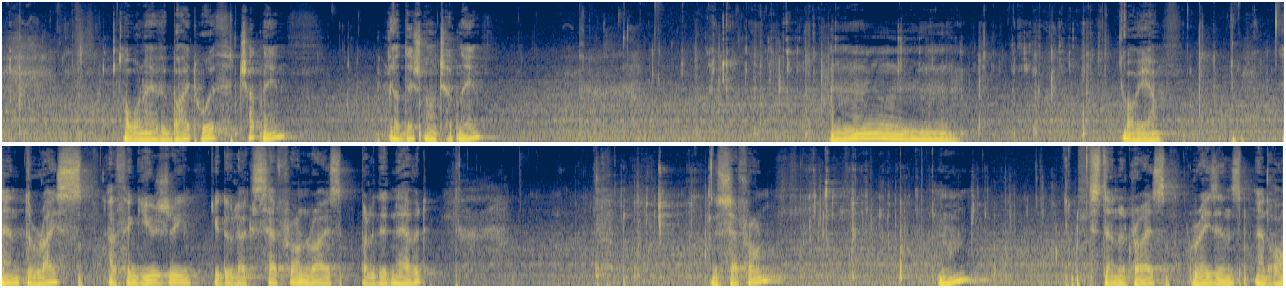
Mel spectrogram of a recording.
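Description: A fork scrapes and taps against a plate.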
